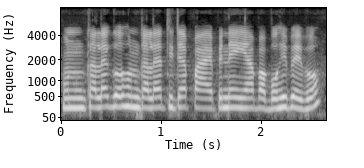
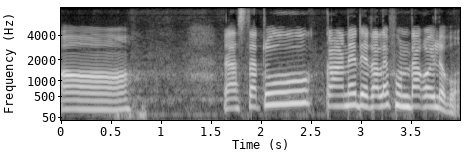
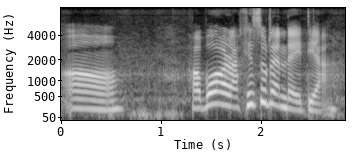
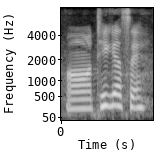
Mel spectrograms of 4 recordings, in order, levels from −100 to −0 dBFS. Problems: constant background noise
